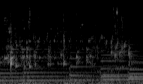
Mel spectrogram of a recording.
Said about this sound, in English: Oh. Shall I pour you a cup? Yes, thank you.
